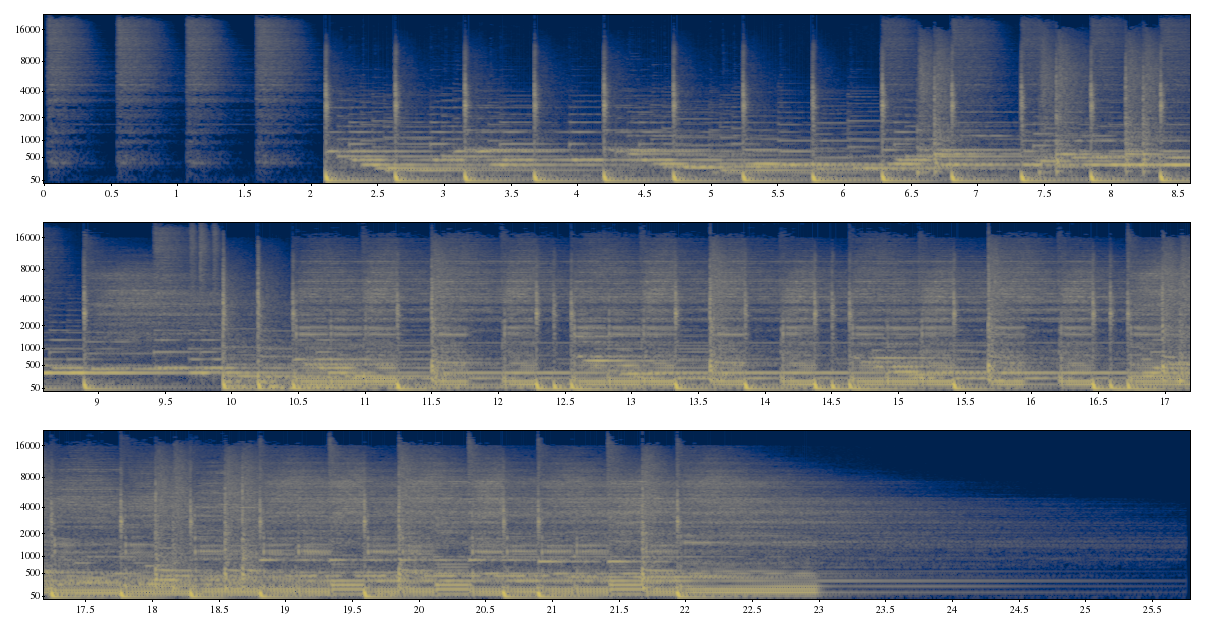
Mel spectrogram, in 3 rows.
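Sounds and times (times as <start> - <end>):
backing track music: 2.1 - 24.5.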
